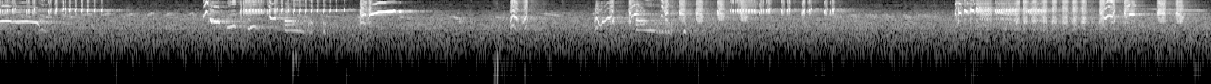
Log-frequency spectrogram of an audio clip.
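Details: Orange-headed thrush in ngakrak, ngeplong and nyiul song styles, giving slurred whistles and squeaky notes amid long bursts of rapid, very high mechanical rattling trills, with short silent gaps.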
